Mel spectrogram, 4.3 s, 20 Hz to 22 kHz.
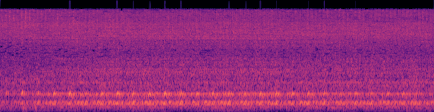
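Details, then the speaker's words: Mitsubishi 4G63/4G64/4G69 after timing belt replacement with stiff Gates/OEM belt, hot idle: constant string-like droning hum, mistaken for a dry idler, actually belt vibration; appears only when warm, changes with belt tension. "этот звук проявляется только на коварство только при прогреве многие думают что это ролики"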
